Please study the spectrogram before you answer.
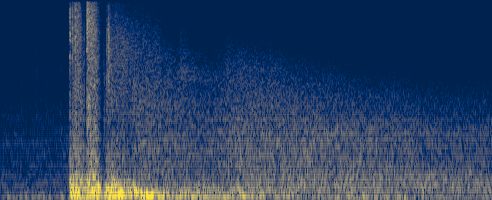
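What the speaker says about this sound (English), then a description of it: "Going to take another good HE broadside at Duke of York." A battleship's high-explosive broadside fires in a naval combat video game: a sudden loud multi-gun blast, then a long rumbling roar that slowly decays, heard alone without voices.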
